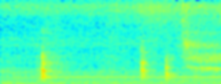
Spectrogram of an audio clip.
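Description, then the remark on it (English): A few soft, crisp ticks from a clock that also plays chime sound effects, set to Westminster Chimes, unevenly spaced over a couple of seconds against a quiet room hum, with no voices. “I personally find the sound of a ticking clock very soothing and relaxing.”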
